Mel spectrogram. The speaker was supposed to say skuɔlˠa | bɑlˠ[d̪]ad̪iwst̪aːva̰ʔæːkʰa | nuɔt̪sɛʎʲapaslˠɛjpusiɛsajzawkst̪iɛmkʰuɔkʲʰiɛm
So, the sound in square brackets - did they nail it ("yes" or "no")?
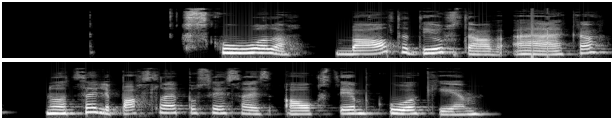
no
